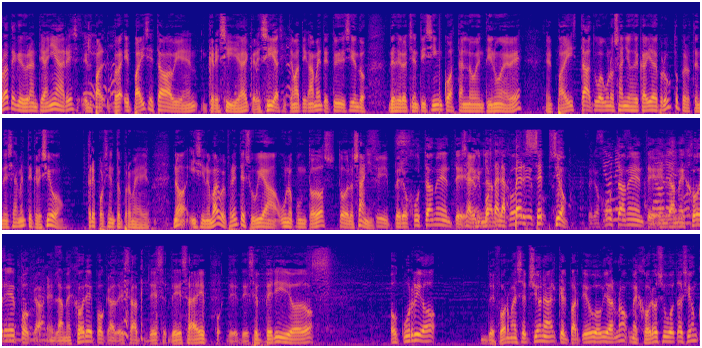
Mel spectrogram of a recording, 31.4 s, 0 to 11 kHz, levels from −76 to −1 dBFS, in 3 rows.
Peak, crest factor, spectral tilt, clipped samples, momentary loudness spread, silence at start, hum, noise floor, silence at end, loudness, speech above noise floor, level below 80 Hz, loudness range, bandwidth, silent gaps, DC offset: -2 dBFS; 18 dB; -6 dB/octave; under 0.1%; 7 LU; 0 s; none; -51 dBFS; 0.05 s; -22 LUFS; 29 dB; -40 dBFS; 2 LU; 8 kHz; none; under 0.1%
